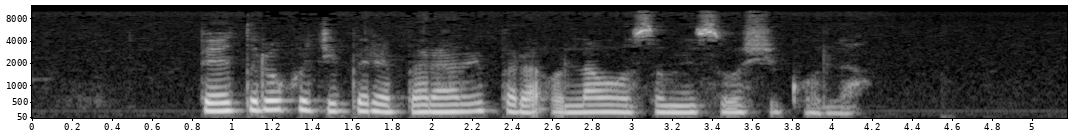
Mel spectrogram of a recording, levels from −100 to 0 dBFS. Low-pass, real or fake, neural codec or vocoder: 9.9 kHz; real; none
